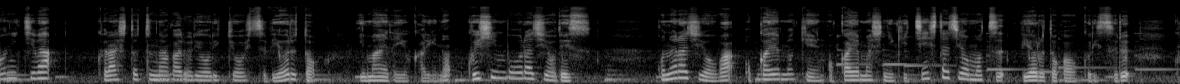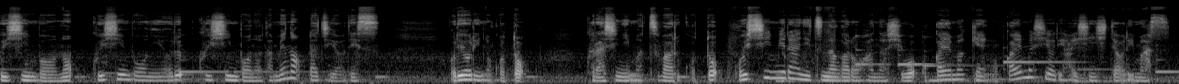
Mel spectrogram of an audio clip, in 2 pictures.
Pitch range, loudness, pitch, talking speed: 175-230 Hz, -26 LUFS, 195 Hz, 370 characters per minute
